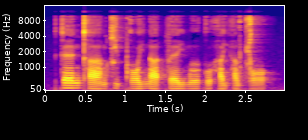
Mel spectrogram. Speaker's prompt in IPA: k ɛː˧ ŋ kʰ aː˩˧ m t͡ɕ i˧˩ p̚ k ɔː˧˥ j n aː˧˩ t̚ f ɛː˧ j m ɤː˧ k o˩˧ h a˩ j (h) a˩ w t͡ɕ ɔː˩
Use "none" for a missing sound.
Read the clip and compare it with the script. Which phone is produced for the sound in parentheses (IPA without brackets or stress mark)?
h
